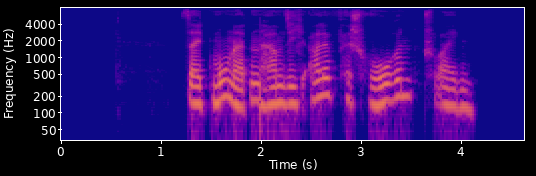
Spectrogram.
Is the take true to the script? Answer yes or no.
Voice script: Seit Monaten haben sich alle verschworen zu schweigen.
no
